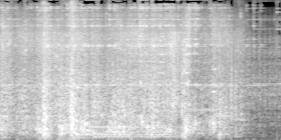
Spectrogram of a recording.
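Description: A loud, sustained crash of closets tumbling down: a dense, bright clatter of bangs, rattles and glassy clinks running for several seconds before thinning out at the end, with no voices.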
